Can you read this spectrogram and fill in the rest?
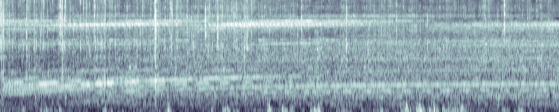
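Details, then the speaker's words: Liberty Trike electric trike after chain and sprocket adjustment, motor at full throttle without pedaling; soft electric whine climbing in pitch with only light ticks, no chain rattle or grinding, drive quiet. "Well, it sounds good and quiet as I pedal, but let's try it with the motor."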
